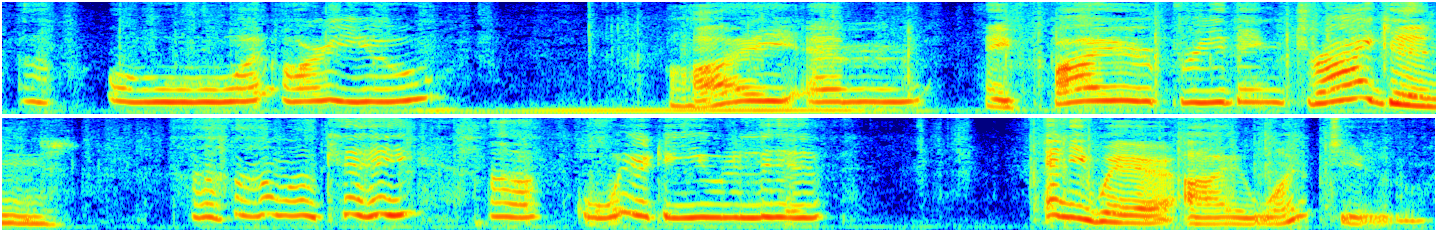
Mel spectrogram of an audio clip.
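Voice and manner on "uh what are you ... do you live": interview voice. Shown as a demonstration. Puppet interview demo.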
